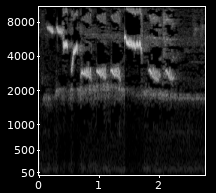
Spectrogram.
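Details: Sunda robin lure call: clear whistled phrases at varying pitches over a steady, thin lower tone, with bright descending and flat notes in short bursts.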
